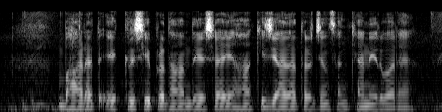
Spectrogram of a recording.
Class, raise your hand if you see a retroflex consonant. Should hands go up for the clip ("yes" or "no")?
no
